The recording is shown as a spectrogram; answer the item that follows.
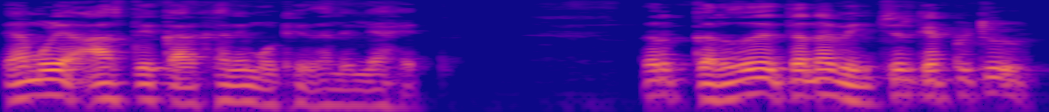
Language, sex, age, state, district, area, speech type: Marathi, male, 60+, Maharashtra, Nashik, urban, spontaneous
